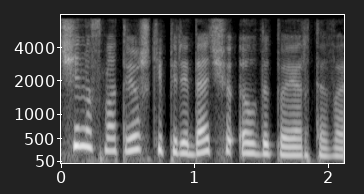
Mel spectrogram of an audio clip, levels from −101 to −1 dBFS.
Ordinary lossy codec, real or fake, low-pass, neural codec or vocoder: MP3, 64 kbps; fake; 7.2 kHz; autoencoder, 48 kHz, 32 numbers a frame, DAC-VAE, trained on Japanese speech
